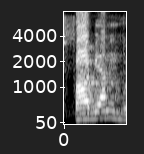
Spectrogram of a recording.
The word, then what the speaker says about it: Fabian: So my name is Fabian, with a more Swedish pronunciation,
